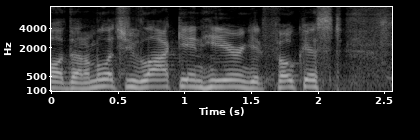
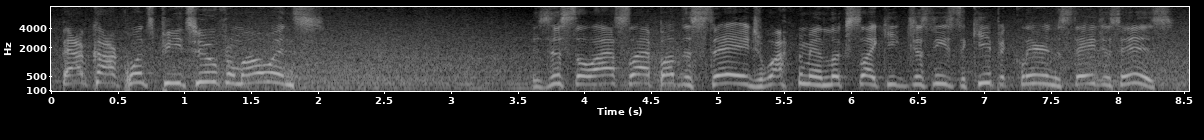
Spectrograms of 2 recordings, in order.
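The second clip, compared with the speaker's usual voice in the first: brisk, raised play-by-play call; live race play-by-play; 7 semitones higher than usual. Acted. Streamer calls the race lap for viewers, lively play-by-play.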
